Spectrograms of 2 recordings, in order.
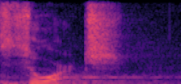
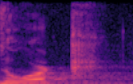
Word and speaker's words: Zorc: Okay, so got a Cleveland phone directory, called her up, and I told her, and remember what the pronunciation of her name was Zorch, okay, but it's spelled Z-O-R-C. So I called her up, I said, Mrs. Zork, because I didn't know any better.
